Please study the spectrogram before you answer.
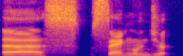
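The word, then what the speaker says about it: Salenger: It's a movie called The Kiss, and it's with Joanna Pacula and Meredith Sanglinger. Am I saying that right? – Nailed it.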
